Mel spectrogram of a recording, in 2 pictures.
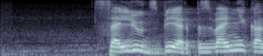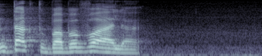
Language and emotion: Russian, angry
